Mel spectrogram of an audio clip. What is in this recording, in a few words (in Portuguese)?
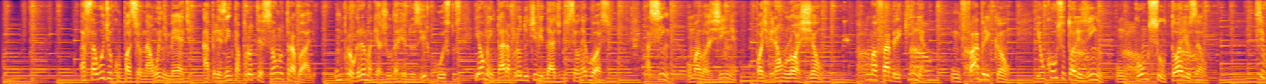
spot; unimed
